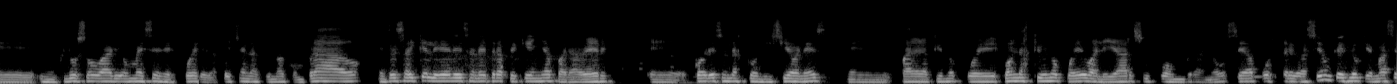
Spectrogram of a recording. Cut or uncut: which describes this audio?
cut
